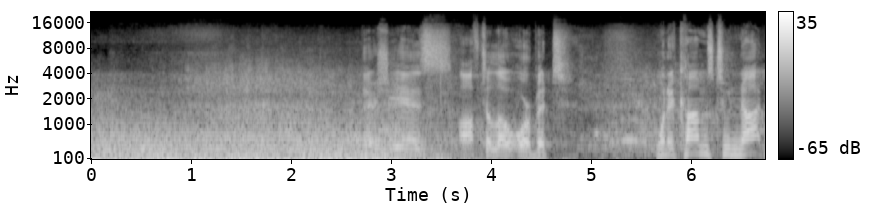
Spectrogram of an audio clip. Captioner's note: explosion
